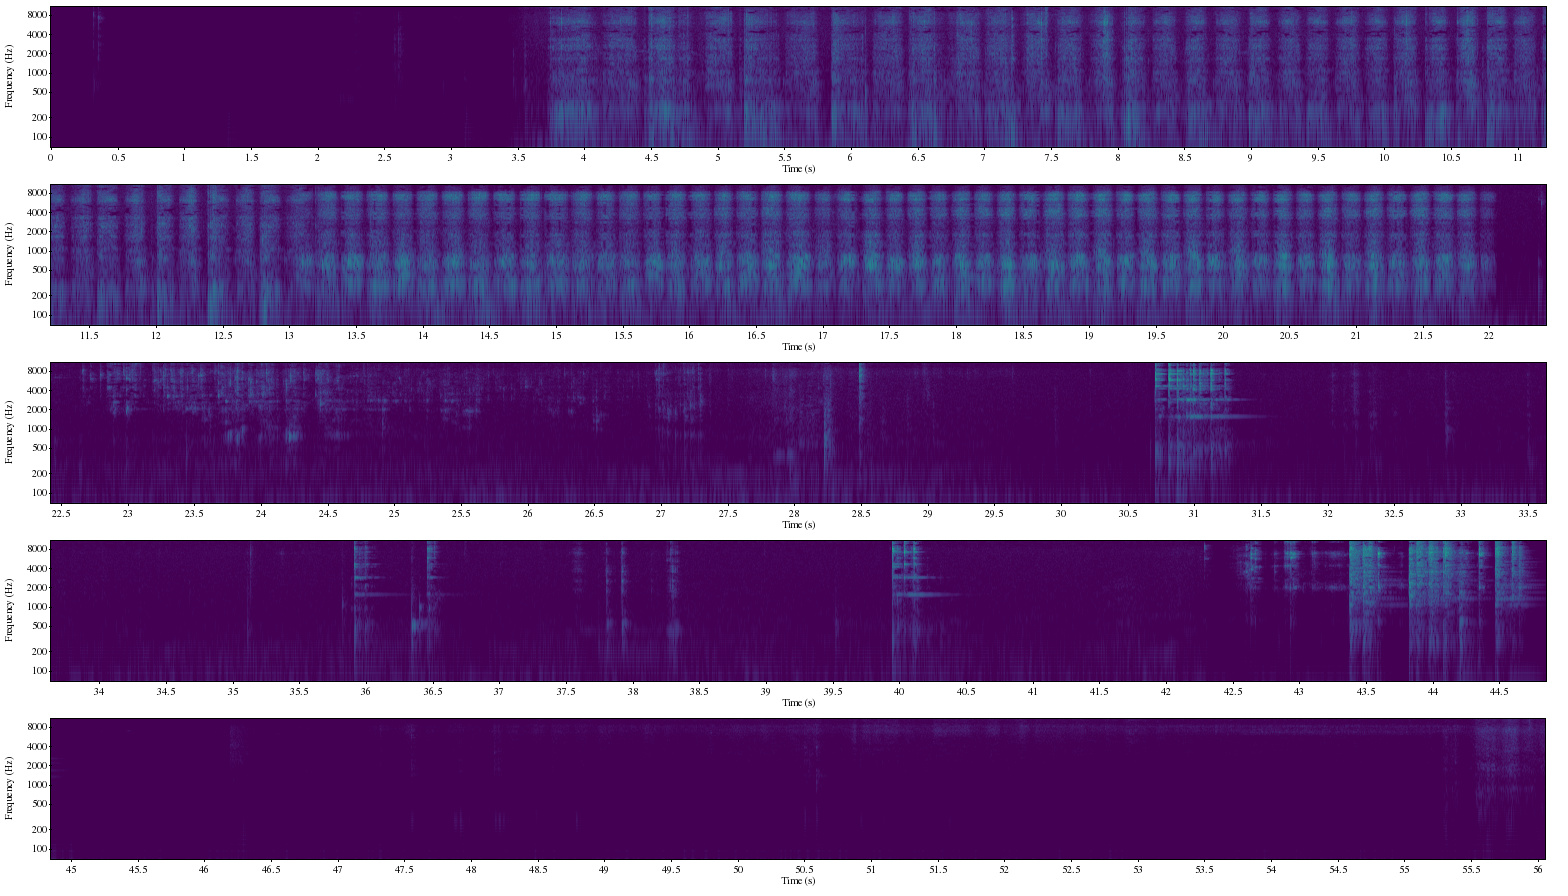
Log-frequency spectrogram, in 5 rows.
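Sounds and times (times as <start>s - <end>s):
file rasping on brass: 3.6s - 22.1s.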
